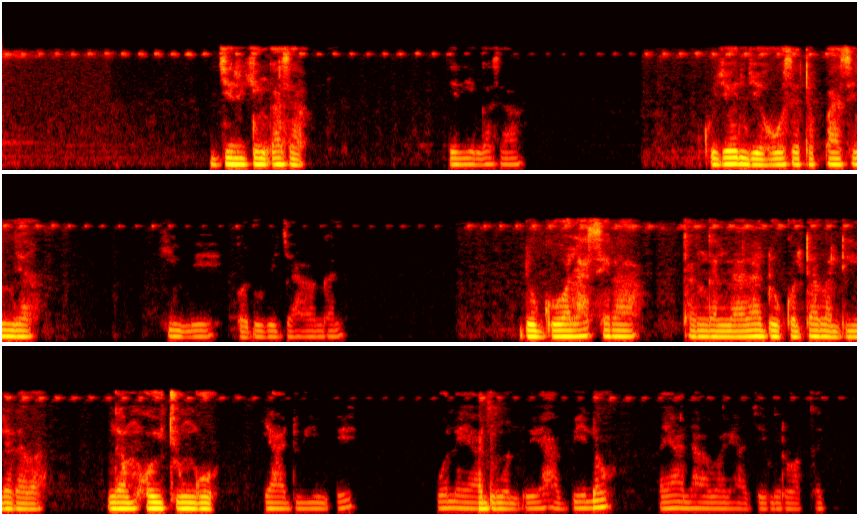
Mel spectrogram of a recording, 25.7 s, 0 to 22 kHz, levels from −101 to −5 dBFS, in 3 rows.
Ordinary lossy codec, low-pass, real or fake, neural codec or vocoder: Opus, 64 kbps; 7.2 kHz; real; none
